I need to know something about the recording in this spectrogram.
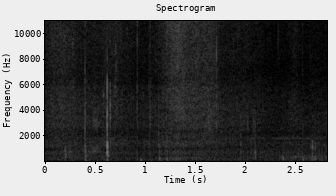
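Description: Boots tread and shuffle on soft soil close by.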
